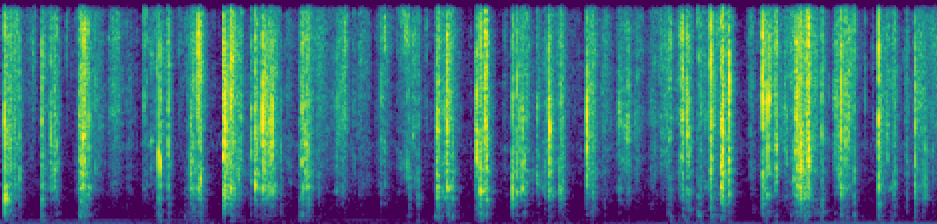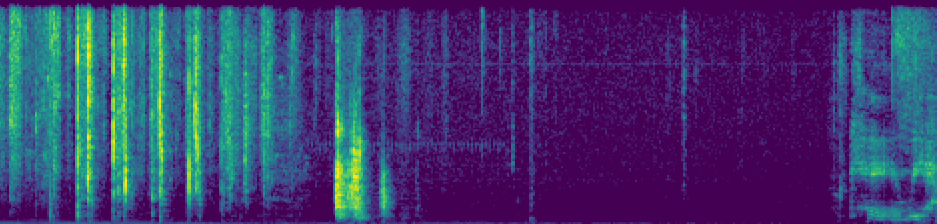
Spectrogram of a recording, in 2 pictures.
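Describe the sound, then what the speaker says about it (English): Tarot cards are shuffled by hand in quick, rapid riffling clicks that run for several seconds, then stop and go quiet before a few soft handling sounds, with a steady low hum underneath. "So let's pull some more cards here."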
